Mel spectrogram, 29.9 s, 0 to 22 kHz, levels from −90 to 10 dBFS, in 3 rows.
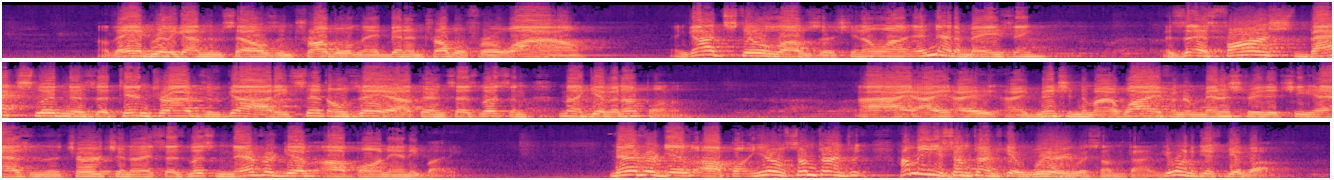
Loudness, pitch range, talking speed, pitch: -5 LUFS, 130-175 Hz, 200 wpm, 145 Hz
